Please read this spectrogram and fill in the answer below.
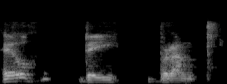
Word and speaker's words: Hildebrandt: It's as it's spelled. It's Hildebrandt. Hildebrandt.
